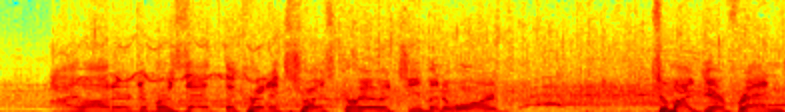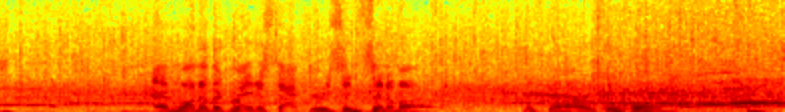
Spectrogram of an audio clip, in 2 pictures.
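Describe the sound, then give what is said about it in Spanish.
Continuous audience applause at the Critics Choice Awards ceremony in Hollywood fills the whole clip, a dense steady patter, while a loud voice speaks emphatically over it, its words partly buried by the clapping. “Casi no se ha escuchado porque por los aplausos, la emoción, esto es los Critics Choice Awards, que son una serie de premios muy importantes que hay ahora en Hollywood eh, y que premian lo mejor del cine y de la televisión americana.”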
